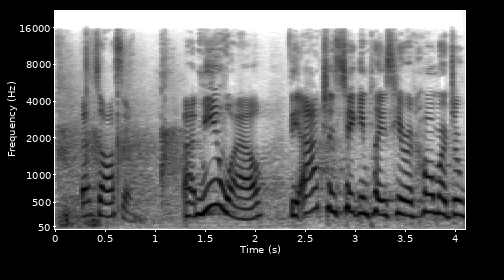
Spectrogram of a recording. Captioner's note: some Applause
